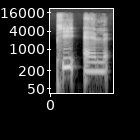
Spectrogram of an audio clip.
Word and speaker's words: plus: to pronounce the word p l u s in French so can be pronounced PL or the final s in that word often creates some confusion because sometimes it is silent and we say PL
